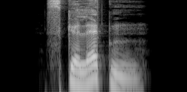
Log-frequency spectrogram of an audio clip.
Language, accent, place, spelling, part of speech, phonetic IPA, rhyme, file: German, Germany, Berlin, Skeletten, noun, [skeˈlɛtn̩], -ɛtn̩, De-Skeletten.ogg
- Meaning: dative plural of Skelett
